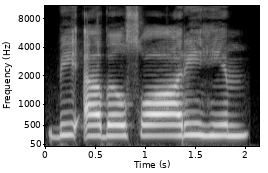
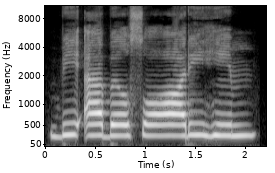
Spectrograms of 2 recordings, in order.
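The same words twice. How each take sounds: First: بِأَبْصَارِهِمْ with the silent ba bounced, slightly slow; bouncing ب in بِأَبْصَارِهِمْ; qalqala demo. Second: بِأَبْصَارِهِمْ with a full, heavy ص and long alif; heavy, full-mouthed ص in بِأَبْصَارِهِمْ; heavy sad demo. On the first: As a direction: shake the ب of بِأَبْصَارِهِمْ with a small echo. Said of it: "با کو ہلاتے ہوئے یہ کلمہ کو پڑھیں گے". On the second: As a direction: darken the ص and its alif in بِأَبْصَارِهِمْ, slightly slow. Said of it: "مد الف کو بھی بھاری آواز میں پڑھیں گے". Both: Shown as a demonstration.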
